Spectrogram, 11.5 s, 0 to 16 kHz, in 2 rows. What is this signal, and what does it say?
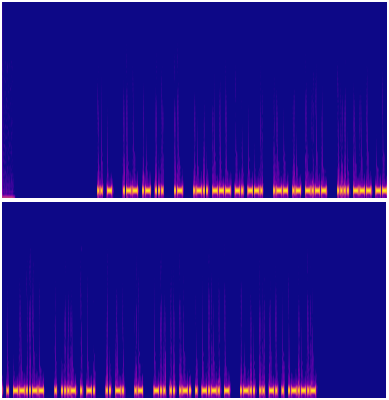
Morse code, heard as a keyed tone, about 49 wpm, 700 Hz. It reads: IT WAS A LONG WAY HOME, EVEN IN A DIRECT LINE.
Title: Sentences from Top 1000 Words - Review Part 2 - 50wpm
